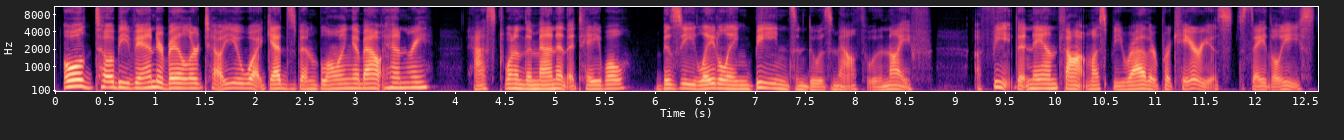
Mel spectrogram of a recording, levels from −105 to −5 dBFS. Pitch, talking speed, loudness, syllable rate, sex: 160 Hz, 195 wpm, -21 LUFS, 5.1 syllables/s, female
